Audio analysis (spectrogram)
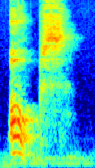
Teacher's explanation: Take note, the B in the word is pronounced as P.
